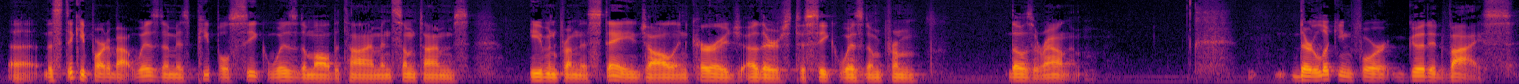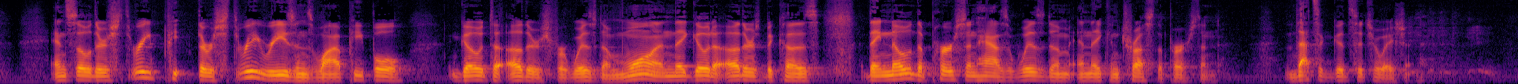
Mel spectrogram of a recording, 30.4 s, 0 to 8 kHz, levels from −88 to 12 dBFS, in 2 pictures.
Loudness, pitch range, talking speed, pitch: -18 LUFS, 75-100 Hz, 140 wpm, 85 Hz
